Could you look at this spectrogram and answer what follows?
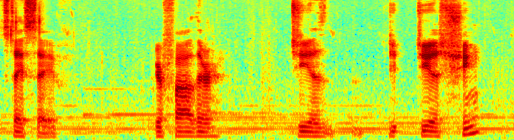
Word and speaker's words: Xing: Your father, Jia Xing? I think that's spelled Xing, not like Zing.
